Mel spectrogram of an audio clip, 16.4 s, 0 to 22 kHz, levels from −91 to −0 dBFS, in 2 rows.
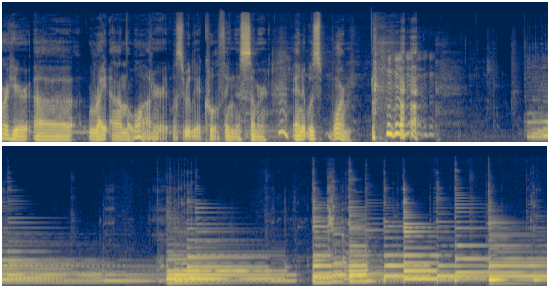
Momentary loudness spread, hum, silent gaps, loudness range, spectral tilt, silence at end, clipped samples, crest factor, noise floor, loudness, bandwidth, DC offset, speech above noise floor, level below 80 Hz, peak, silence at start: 13 LU; none; none; 8 LU; -6 dB/octave; 0 s; under 0.1%; 18 dB; -56 dBFS; -18 LUFS; 16 kHz; under 0.1%; 39 dB; -42 dBFS; 0 dBFS; 0 s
